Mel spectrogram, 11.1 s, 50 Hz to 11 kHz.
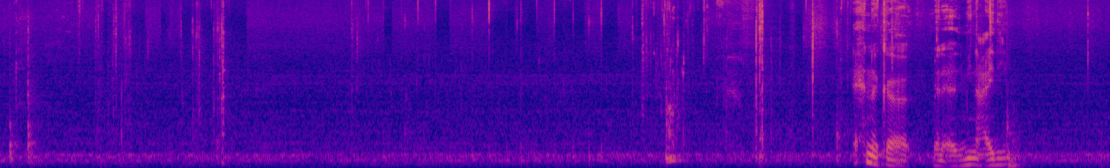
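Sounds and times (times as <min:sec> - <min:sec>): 
low steady hum: 0:00.0 - 0:11.0
person drinking water with sips and swallows: 0:00.8 - 0:02.3, 0:03.6 - 0:07.7
speech: 0:08.7 - 0:10.3.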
